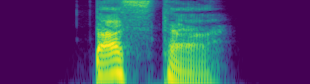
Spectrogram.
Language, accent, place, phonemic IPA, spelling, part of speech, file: German, Germany, Berlin, /ˈbasta/, basta, interjection, De-basta.ogg
- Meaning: period, end of discussion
